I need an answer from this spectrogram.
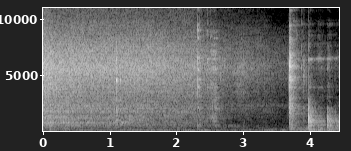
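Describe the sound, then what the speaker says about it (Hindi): Tamarind pulp poured into a hot kadhai on a gas stove bursts into a loud hiss that slowly fades, broken by a few sharp metallic clinks and scrapes near the end. "तो मैंने गैस पे कढ़ाई रखी है, इसमें हम डालेंगे इमली का घोल।"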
